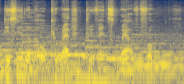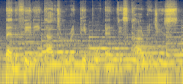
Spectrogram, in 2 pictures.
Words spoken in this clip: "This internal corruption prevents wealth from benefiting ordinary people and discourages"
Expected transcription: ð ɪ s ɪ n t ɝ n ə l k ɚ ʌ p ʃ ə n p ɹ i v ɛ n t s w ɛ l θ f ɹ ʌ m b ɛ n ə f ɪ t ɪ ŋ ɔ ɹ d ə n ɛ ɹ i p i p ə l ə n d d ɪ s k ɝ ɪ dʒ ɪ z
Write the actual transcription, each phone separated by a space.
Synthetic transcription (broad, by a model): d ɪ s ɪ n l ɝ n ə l k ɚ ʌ p ʃ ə n p ɹ i v ɛ n t s w ɛ l θ f ɹ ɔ m b ɛ n ə f ɪ t ɪ ŋ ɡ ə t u ɹ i p i p ə l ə n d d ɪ s k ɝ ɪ dʒ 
